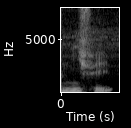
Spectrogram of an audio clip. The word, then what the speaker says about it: nife: On a joué Nife, N-I-F-E. Vous aurez la définition tout à l'heure, ça se prononce bien comme ça, Nifé.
